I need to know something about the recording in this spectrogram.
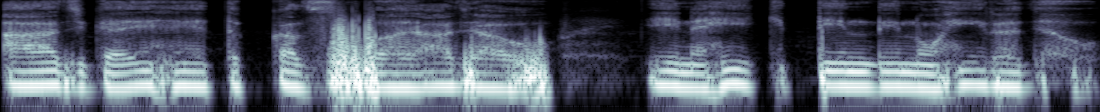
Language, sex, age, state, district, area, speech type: Hindi, male, 45-60, Uttar Pradesh, Prayagraj, urban, spontaneous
